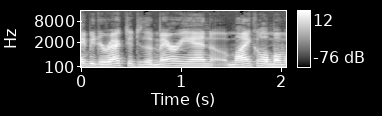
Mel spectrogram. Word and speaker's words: Michel: Michael, that last name is spelled M-I-C-H-E-L, of Hills. Marianne A. Michael, age 85, died peacefully Thursday, January 5th, 2023 at Atrium Village in Hills.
